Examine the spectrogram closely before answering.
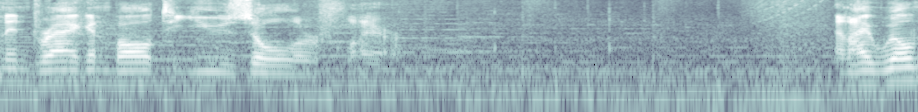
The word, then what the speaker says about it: Solar Flare: get in trouble uh it's spelled with an s so it actually is spelled solar flare not zoller flare but it is a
